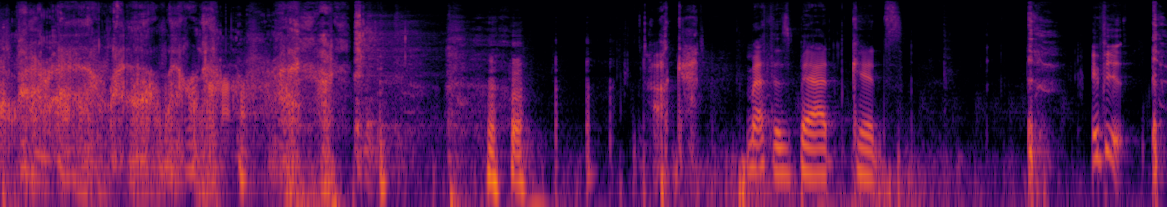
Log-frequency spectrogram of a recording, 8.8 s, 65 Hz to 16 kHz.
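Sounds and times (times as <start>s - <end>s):
person growling like a dog: 0.0s - 2.8s
speech: 3.6s - 4.1s, 5.6s - 6.8s, 8.2s - 8.5s.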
